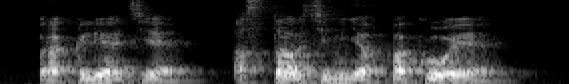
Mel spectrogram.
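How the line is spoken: Growling. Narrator (Russian): прорычал он

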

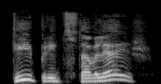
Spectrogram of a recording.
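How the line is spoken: Yelling into phone. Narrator (Russian): орала Надежда в трубку

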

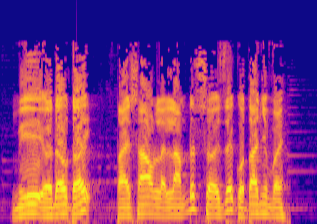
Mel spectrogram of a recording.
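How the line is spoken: Woman's shouted question. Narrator (Vietnamese): Người đàn bà kia lại quát hỏi

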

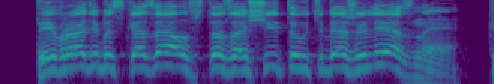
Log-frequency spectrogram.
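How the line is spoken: Mocking shout amid laughter. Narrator (Russian): крикнул какой-то остряк с галереи, сопровождаемый смехом

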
